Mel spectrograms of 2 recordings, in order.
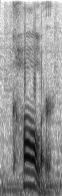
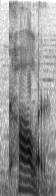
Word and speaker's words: collar: Make the open ah sound. Ka, collar, collar.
